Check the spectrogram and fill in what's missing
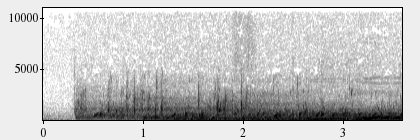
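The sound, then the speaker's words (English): Thick lab chemicals bubble and gurgle continuously after a brief moment of silence, steady, in Dr. Frankenstein's laboratory, with occasional higher-pitched bloops rising out of the churn. “It's lab chemicals.”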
